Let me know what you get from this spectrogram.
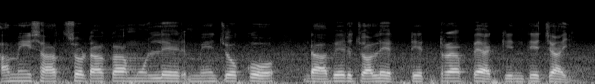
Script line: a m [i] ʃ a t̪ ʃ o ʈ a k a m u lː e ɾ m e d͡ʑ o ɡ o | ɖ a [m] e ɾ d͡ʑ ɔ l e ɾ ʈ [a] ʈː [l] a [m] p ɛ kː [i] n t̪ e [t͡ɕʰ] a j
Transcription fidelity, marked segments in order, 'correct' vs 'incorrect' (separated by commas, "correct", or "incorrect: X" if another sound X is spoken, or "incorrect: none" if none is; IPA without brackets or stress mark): correct, incorrect: b, incorrect: e, incorrect: ɾ, incorrect: none, correct, incorrect: t͡ɕ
